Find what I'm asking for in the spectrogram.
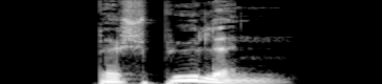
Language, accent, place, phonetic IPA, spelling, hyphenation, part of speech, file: German, Germany, Berlin, [bəˈʃpyːlən], bespülen, be‧spü‧len, verb, De-bespülen.ogg
- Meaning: to bathe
